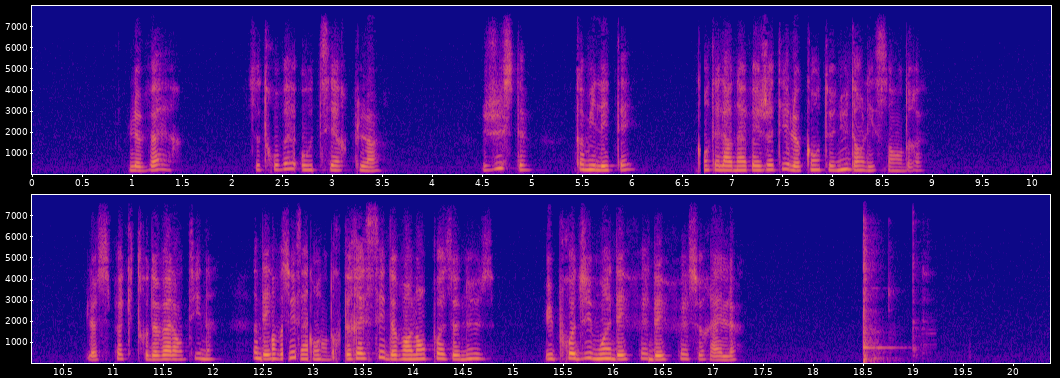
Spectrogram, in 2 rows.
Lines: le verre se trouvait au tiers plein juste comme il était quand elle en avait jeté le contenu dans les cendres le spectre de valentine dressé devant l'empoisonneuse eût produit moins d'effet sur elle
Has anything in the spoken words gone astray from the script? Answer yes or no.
yes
